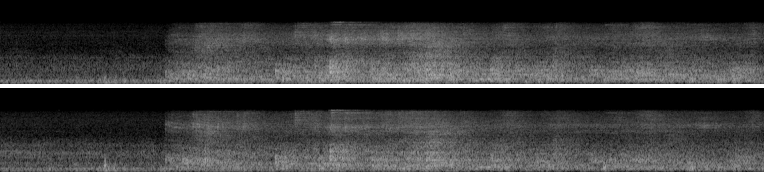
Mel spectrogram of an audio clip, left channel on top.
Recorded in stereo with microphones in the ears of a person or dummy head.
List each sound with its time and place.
1.6 s footsteps: 20° right (ahead or behind), 1.8 m; by 7.6 s 50° left (ahead or behind), 5 m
